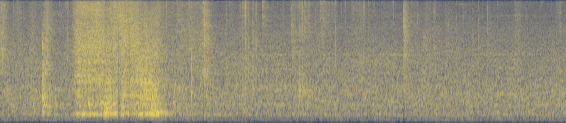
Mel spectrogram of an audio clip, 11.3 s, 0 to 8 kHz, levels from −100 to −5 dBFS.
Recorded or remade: recorded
